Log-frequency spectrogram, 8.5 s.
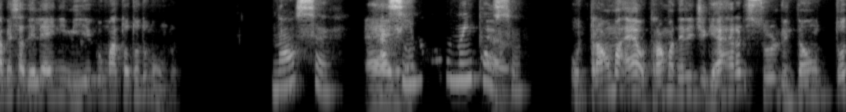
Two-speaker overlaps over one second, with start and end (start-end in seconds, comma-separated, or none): none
